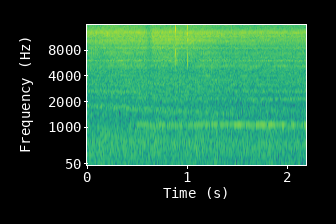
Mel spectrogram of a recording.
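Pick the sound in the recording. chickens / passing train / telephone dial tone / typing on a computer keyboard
passing train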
